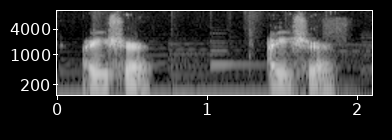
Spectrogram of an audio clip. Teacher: for a yes or no question there's this rising at the end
